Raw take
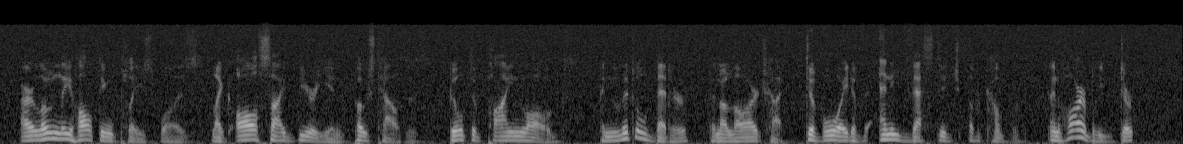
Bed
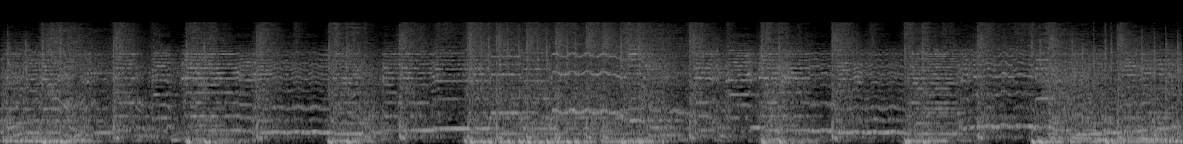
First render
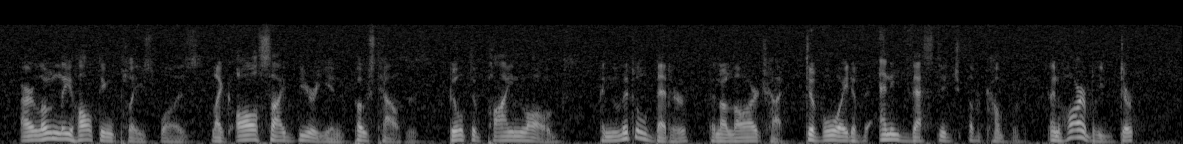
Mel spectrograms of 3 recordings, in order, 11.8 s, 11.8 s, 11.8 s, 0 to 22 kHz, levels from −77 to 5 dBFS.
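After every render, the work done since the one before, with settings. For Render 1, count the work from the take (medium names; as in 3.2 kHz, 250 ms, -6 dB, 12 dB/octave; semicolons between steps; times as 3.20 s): noise reduction 8 dB, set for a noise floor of -47 dBFS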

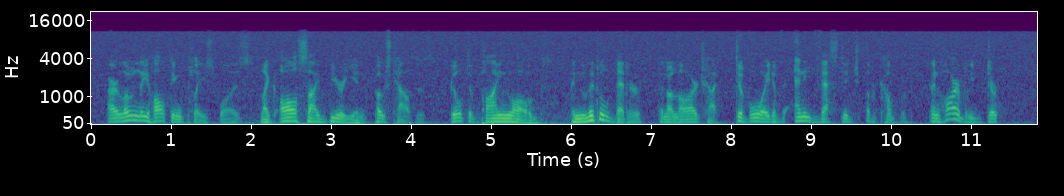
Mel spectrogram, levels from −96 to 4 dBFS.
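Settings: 1.94–3.37 s: bass shelf 200 Hz +8.5 dB; 4.82–6.42 s: bass shelf 390 Hz +11 dB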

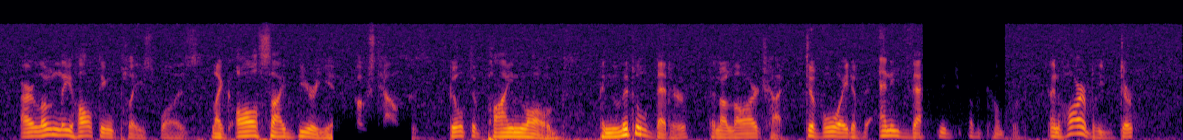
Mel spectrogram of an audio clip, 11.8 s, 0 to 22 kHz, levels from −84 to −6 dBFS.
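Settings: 3.33–4.13 s: high-pass 890 Hz 24 dB/octave; 9.23–10.06 s: band-pass filter 160 Hz, Q 1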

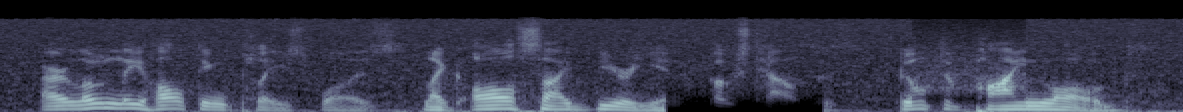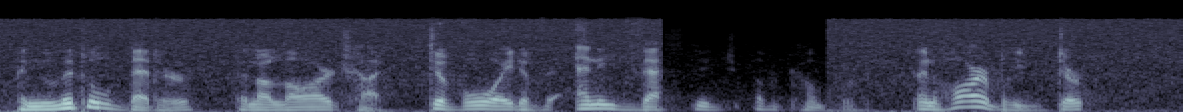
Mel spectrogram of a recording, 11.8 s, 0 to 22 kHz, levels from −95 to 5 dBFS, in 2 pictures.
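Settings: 4.56–5.14 s: FFT filter 200 Hz 0 dB, 490 Hz -19 dB, 820 Hz +12 dB, 4 kHz 0 dB, 9.4 kHz -9 dB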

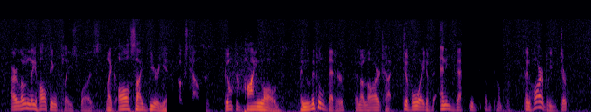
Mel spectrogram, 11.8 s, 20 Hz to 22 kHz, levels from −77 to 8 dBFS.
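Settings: random flutter of the level, depth 65%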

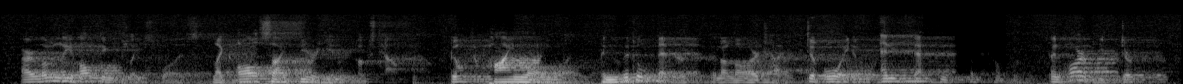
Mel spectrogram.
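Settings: echo from a far wall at 110 m, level -29 dB; gated-style reverb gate 370 ms flat, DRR 3.5 dB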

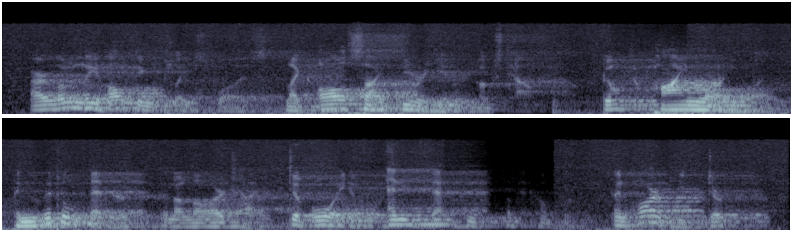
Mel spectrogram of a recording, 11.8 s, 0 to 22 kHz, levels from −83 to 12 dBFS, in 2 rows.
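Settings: trim +6 dB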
